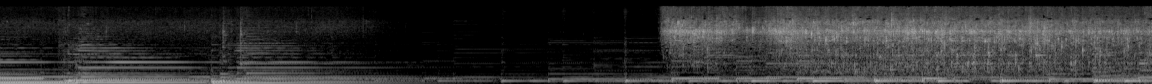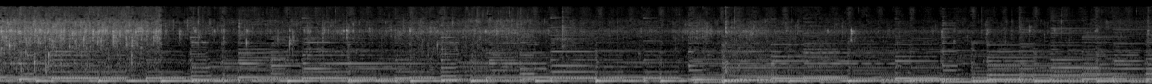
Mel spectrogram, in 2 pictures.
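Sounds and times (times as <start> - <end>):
soft background music: 0.0 - 23.0
oil sizzling in a wok: 0.3 - 4.0, 6.6 - 22.6.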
